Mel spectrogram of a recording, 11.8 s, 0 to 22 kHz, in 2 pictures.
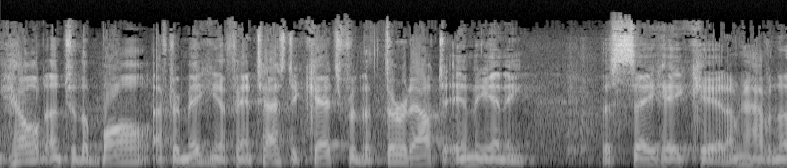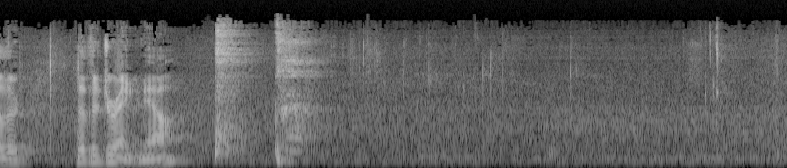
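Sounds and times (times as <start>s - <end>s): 
speech: 0.0s - 7.4s
single sharp cough into the microphone: 7.5s - 8.4s.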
